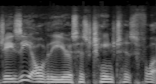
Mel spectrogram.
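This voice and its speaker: A man's plain, everyday voice with an American accent, medium pitch and a moderate pace. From New York City, Staten Island. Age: 20s. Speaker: podcast host. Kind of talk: casual chat.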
